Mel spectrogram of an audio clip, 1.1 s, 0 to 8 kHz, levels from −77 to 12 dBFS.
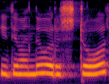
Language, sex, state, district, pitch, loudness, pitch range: Tamil, female, Tamil Nadu, Nilgiris, 255 Hz, -12 LUFS, 250-265 Hz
